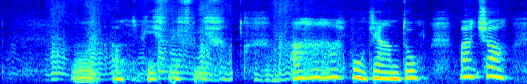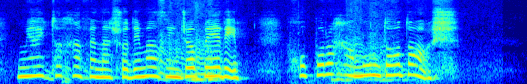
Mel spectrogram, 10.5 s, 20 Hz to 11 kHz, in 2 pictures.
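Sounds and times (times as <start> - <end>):
flies buzzing: 0.0 - 3.7, 5.8 - 7.8, 8.4 - 9.6
speech: 1.2 - 9.9.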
